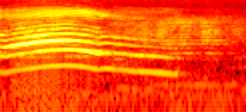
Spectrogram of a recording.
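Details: Domestic cat, either the fierce Temon or the quiet Lelo, squaring off with the other across a partition that keeps them from fighting: one short, loud, tonal yowl that swells, then slides downward and fades.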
